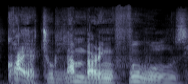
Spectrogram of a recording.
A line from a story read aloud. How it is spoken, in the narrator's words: he snarled at his henchmen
